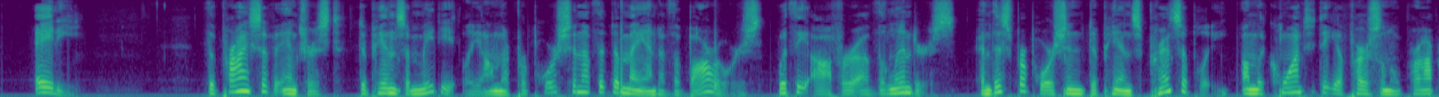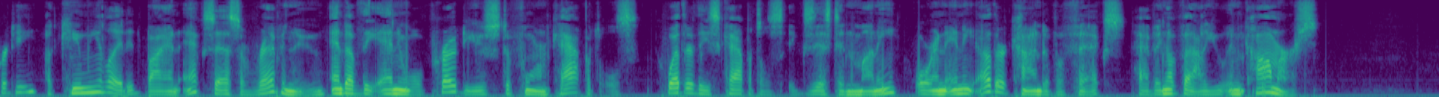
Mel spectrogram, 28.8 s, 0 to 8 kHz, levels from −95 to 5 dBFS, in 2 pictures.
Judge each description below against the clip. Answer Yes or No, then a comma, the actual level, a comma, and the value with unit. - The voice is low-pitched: Yes, low, 115 Hz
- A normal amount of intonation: No, wide, 6.0 semitones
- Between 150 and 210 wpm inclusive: No, slow, 135 wpm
